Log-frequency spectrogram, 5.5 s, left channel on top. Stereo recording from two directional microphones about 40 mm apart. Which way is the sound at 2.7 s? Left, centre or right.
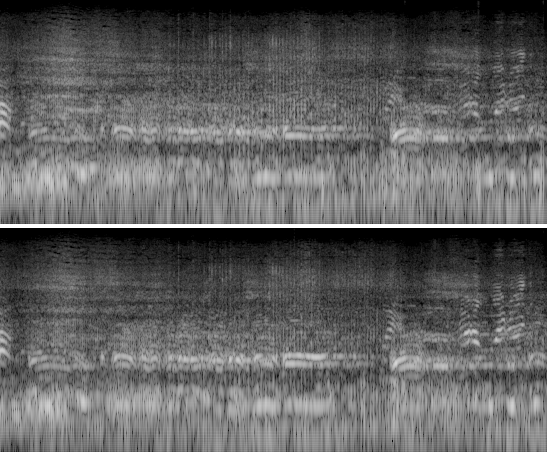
Left.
